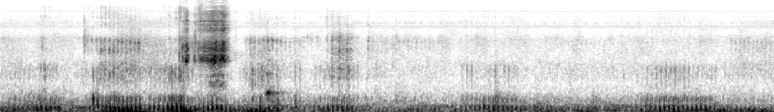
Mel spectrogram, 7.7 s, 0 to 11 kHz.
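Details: Stray cat being affectionate on a cat island, filmed with a GoPro HERO8: steady low rumbling purr pulsing throughout, briefly louder near the start, with soft rustling and handling noises over it.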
